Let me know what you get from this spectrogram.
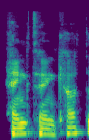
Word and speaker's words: Henk ten Cate: Afterwards, so then you got an opportunity then to become the assistant manager or assistant coach under Henk ten Cate. Have I pronounced that correctly? – Yes, exactly. Yes.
